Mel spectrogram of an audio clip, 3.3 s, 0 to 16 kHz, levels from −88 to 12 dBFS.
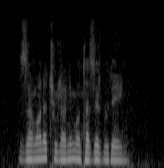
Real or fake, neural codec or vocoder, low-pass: real; none; 10.8 kHz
